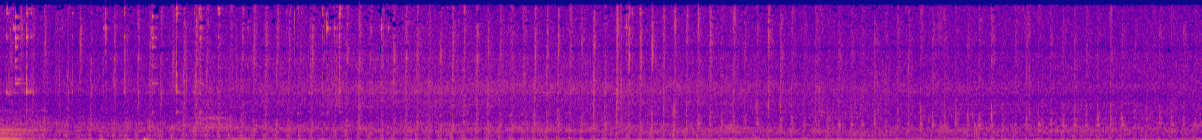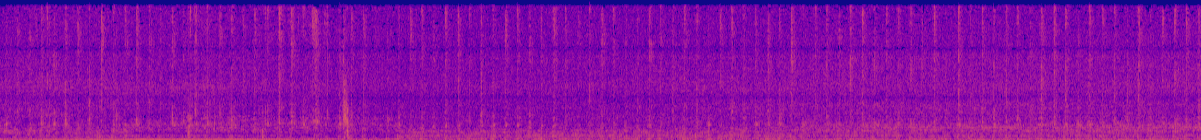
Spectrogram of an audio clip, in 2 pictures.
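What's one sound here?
A pool cleaner hums steadily under the water.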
